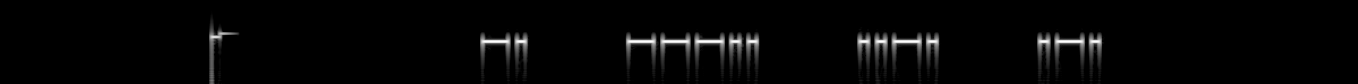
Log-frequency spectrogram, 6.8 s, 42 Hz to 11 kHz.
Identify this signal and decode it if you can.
Morse code, heard as a keyed tone, about 27 wpm, spaced as for 13 wpm, 700 Hz. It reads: N8FR
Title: USA Call Signs - 4 Characters - 4x Character Spacing - 28wpm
